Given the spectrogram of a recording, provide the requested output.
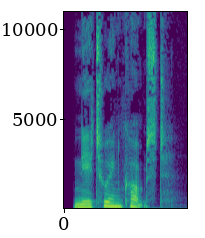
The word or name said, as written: nettoindkomst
